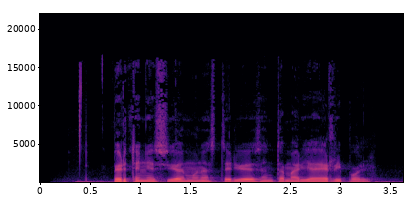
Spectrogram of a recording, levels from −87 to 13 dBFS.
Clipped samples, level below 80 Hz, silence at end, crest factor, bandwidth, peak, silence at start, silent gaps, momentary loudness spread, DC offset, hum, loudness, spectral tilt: under 0.1%; -48 dBFS; 0.1 s; 18 dB; 16.5 kHz; -14 dBFS; 0.35 s; none; 13 LU; under 0.1%; none; -31 LUFS; -7 dB/octave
